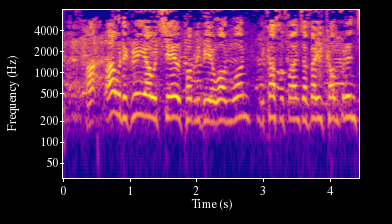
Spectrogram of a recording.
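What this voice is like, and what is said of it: Geordie accent. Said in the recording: “as you can tell from his accent, he's a Geordie”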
